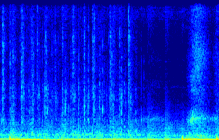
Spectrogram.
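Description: Rapid, uneven clatter of keys being mashed on a computer keyboard to hack a computer, a dense run of light clicks over a steady low droning background.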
